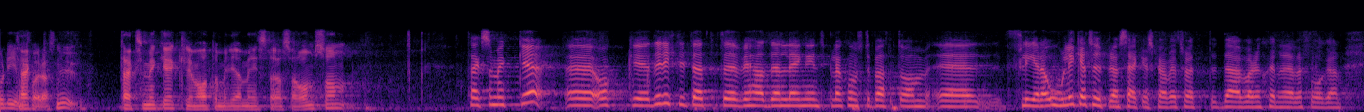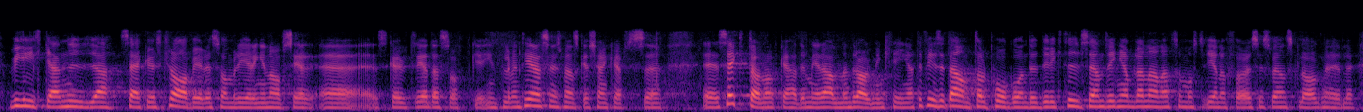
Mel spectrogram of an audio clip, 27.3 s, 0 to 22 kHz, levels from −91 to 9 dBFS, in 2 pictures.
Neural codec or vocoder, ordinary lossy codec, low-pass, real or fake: none; Opus, 16 kbps; 7.2 kHz; real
